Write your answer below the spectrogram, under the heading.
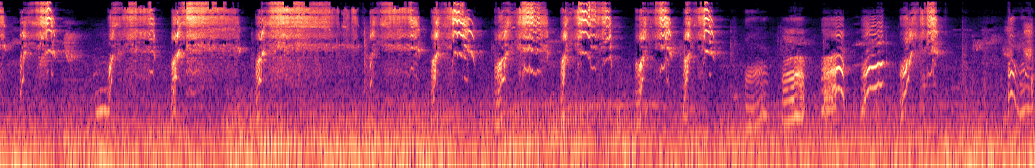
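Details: A female monkey, left on her own, cries out in shrill, piercing screams delivered in quick bursts. Longer drawn-out shrieks come early, then clusters of short rising squeals and wavering notes toward the end.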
